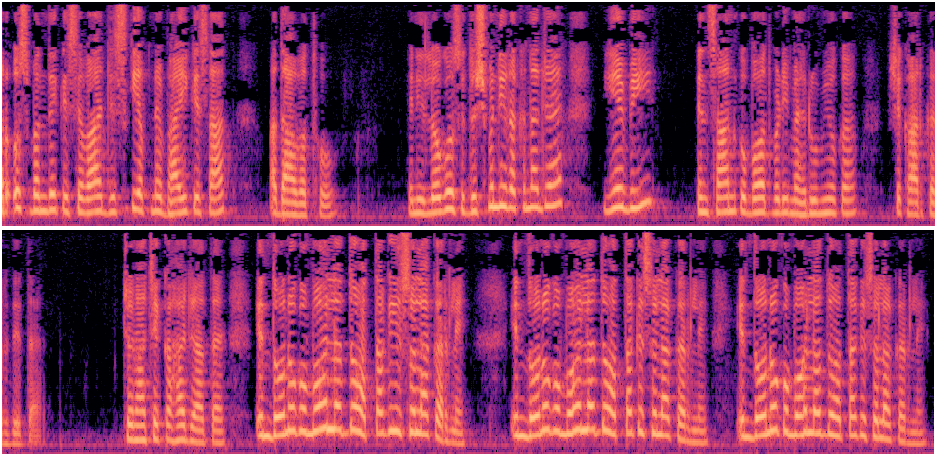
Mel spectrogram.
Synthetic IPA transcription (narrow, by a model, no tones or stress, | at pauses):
ɔːɾʊsbɐ̃nd̪ekisɪʋaɦd͡ʒɪskiɐpnebʱaːikesaːt̪ʰ | ɐd̪aːʋət̪ɦoː | jaːniloːɡõsed̪ʊʃməniɾɐkʰnad͡ʒoːɛ | jeːbʱi | ɪnsaːnkobɔɦʊt̪̚bɐɽimɛɦɾuːmijõka | ʃɪkaːɾkɐɾd̪eːt̪a̰ɦɛ̰ː | t͡ʃʊnãːt͡ʃekɐɦad͡ʒaːt̪aɦɛːɪnd̪oːnõkomʊɦəlːət̪̚d̪oːɦɐt̪ːakisʊlakɐɾlẽː | ɪnd̪oːnõkomʊɦəlːət̪̚d̪oɦɐt̪ːakesʊlakɐɾlẽː | ɪnd̪oːnõkomʊɦəlːət̪̚d̪oːɦət̪ːakesʊlakɐɾlẽː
